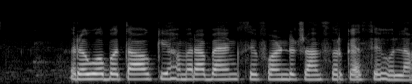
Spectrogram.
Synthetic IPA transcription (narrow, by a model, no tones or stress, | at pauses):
ɾəobɐt̪aːokiɦɐmaːɾabɛ̃ːŋksefə̃ɳɖʈɾãːnsfʰəɾkɛːseɦoːlaː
